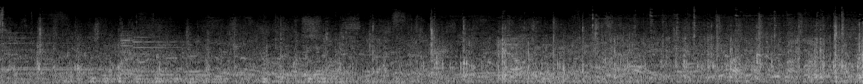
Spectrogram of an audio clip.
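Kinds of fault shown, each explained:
Wrong sample rate: from 1.33 to 5.68 s the sound is played back without conversion at a rate lower than the one it was captured at, so it runs at 0.919 times normal speed and sits 1.47 semitones lower, which fits 48 kHz material played at 44.1 kHz. Speed and pitch drop together by exactly the same ratio, which separates it from a pitch shift or a time stretch, where one changes without the other.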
